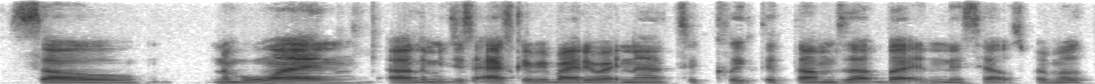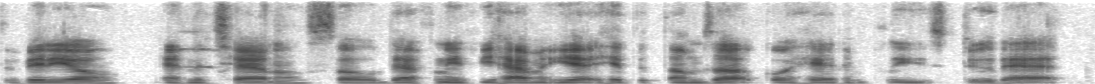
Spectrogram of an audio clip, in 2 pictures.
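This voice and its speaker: Male livestream host, lower register, informal and a bit halting as he addresses viewers. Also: fairly even intonation. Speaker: livestream host running voice auditions. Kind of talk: casual livestream talk to chat.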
